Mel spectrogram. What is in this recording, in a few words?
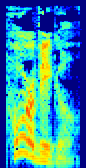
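"porbeagle", British English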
